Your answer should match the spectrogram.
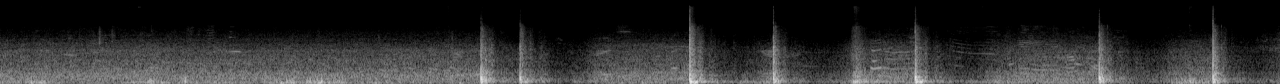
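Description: Aerial firework shells bursting overhead: after a few seconds of steady background noise, a series of about eight sharp bangs begins roughly five seconds in, coming at uneven intervals.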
